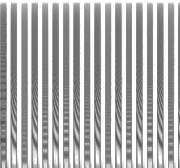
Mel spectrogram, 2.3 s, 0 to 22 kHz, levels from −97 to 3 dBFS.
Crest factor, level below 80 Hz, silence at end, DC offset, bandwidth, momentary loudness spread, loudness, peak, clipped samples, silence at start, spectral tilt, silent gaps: 24 dB; -58 dBFS; 0 s; under 0.1%; over 20 kHz; 2 LU; -23 LUFS; -2 dBFS; under 0.1%; 0 s; 1 dB/octave; 1.01-1.05 s, 1.14-1.18 s, 1.27-1.31 s, 1.40-1.44 s, 1.53-1.57 s, 1.66-1.70 s, 1.79-1.83 s, 1.92-1.96 s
